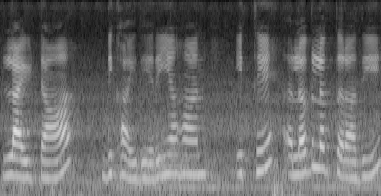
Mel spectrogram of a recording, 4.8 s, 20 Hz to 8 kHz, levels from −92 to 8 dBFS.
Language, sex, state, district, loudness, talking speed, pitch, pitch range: Punjabi, female, Punjab, Pathankot, -18 LUFS, 125 wpm, 250 Hz, 220-265 Hz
